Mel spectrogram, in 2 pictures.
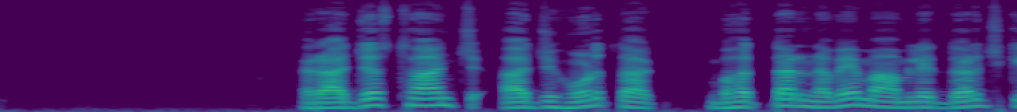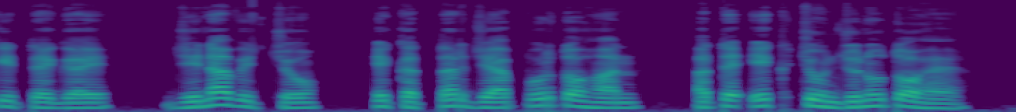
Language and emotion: Punjabi, neutral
